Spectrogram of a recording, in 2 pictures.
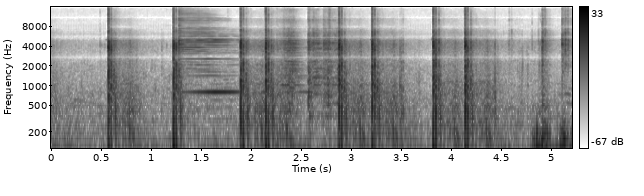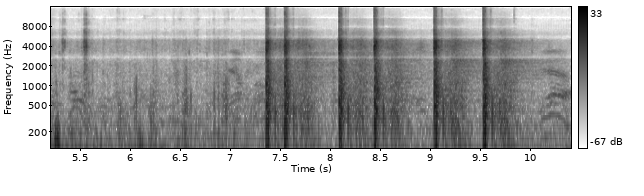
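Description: A string of semi-automatic pistol shots during a practical shooting stage, about fifteen, fired mostly in quick pairs, with a gap of a few seconds near the middle while the shooter moves to a new position. One shot early on is followed by a ringing metallic clang.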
